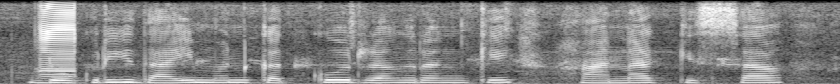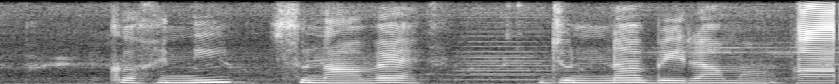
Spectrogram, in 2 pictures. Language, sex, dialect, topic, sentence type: Chhattisgarhi, female, Central, agriculture, statement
